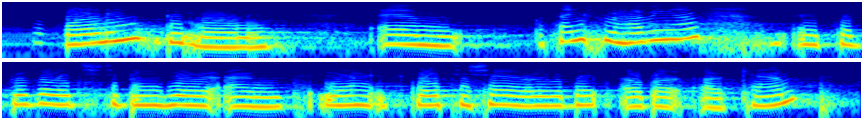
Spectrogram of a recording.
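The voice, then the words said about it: Swiss German accent in English. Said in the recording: “My accent is weird because I'm from Switzerland and I'm from the German part, so I'm not that great.”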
